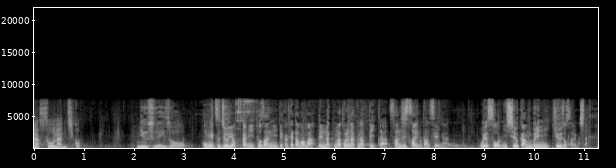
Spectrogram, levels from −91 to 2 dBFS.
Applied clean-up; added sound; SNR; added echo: neural separator model SepFormer DNS4.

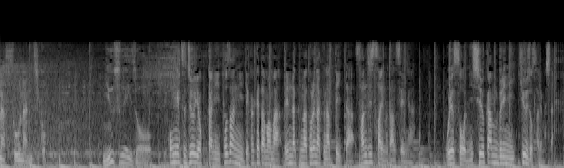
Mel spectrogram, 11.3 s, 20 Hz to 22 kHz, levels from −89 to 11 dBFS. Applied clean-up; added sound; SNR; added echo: none; none; none; none.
